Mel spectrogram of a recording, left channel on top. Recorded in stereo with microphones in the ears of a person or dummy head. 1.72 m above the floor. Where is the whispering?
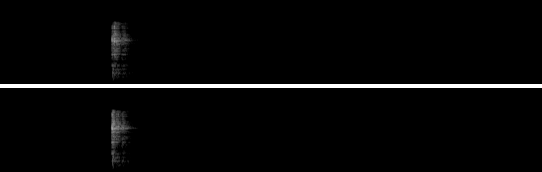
I don't hear whispering.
